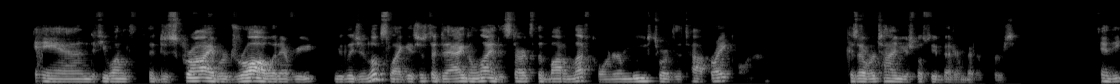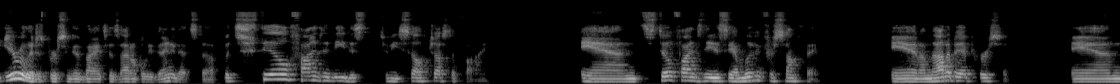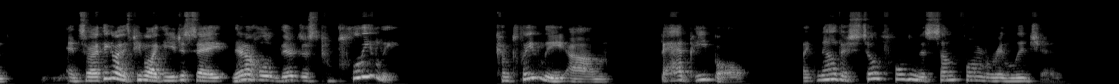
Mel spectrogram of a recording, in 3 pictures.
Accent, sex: American, male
